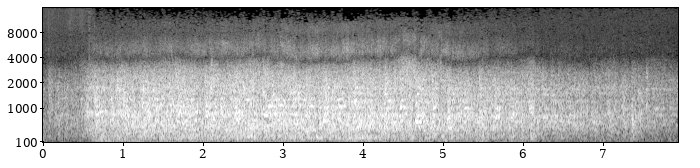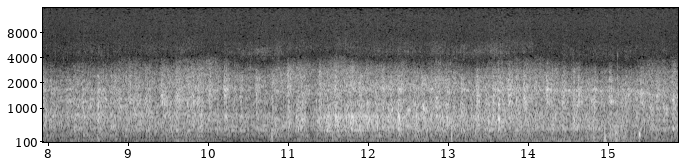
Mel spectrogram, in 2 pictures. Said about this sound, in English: The following evening at 6:28 PM on 23rd November 1966, Class B1460, number 61278, passes through Cooper Station. It's travelling light engine pushing a single brake fan from Dundee to Thornton.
